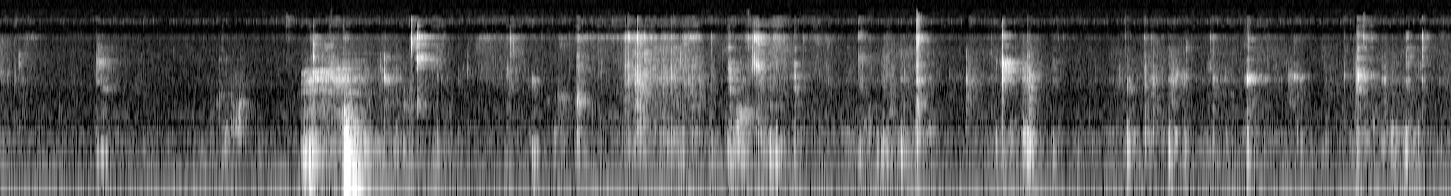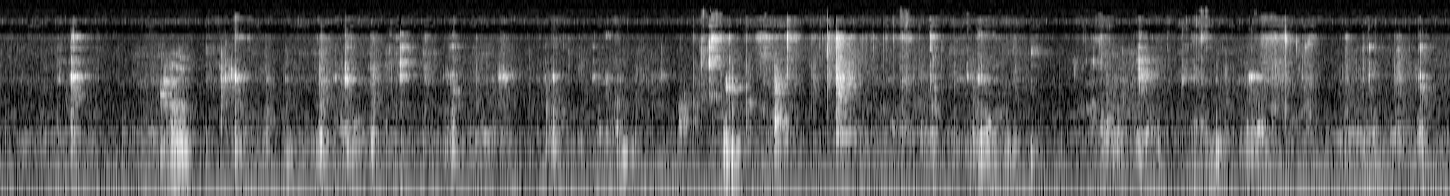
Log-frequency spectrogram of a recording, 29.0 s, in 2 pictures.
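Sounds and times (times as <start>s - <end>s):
chewing sandwich: 2.2s - 29.0s.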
